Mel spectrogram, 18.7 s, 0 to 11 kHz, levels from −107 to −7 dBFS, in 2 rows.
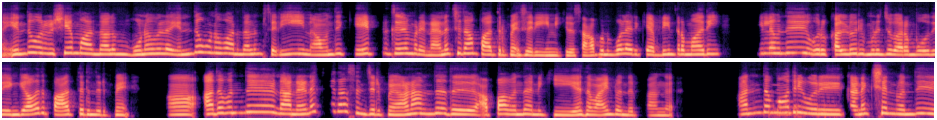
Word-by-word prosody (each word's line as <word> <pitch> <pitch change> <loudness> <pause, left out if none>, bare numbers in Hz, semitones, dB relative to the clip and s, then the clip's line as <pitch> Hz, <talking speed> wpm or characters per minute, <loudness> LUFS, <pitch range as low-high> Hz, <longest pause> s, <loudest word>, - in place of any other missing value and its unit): எந்த 265 +5 +1
ஒரு 310 - -1
விஷயமா 310 +1 +1
இருந்தாலும், 255 0 +2 0.2
உணவுல 275 +1 +2
எந்த 255 +8 +1
உணவு 310 -2 -2
இருந்தாலும் 255 +1 -1
சரி, 235 +2 0 0.2
நான் 215 +4 0 0.2
கேட்டுருக்கவே 280 +2 -1
மாட்டேன். 230 -7 -2
நினைச்சுதான் 290 +5 0
பாத்துருப்பேன். 215 -3 0
சரி 190 -2 0
இன்னக்கி 185 -1 -2
இத 175 - -4
சாப்புட்ணும் 225 +5 0
போல 270 - +1
இருக்கு, 235 -1 -2
அப்பிடின்றமாரி. 245 +3 +1 0.5
இல்ல 305 - -2
வந்து 320 +2 -3 0.2
ஒரு 250 -1 +2
கல்லூரி 260 +2 +2
முடிஞ்சு 250 0 +2
வரும்போது 225 +1 0
எங்காவது 240 +7 +2
பாத்து 225 +2 +1
இருந்து 230 -1 +1
இருப்பேன். 210 +2 -3 0.4
ஆ - - -1 0.4
அத 270 - +1
வந்து 330 +4 -2 0.3
நான் 265 -2 +4
நினைக்கதான் 410 +6 -3
செஞ்சு 260 -4 0
இருப்பேன். 220 0 0
ஆனா 275 - +4 0.3
அது 255 0 +2 0.3
அப்பா 260 +5 +3
வந்து 245 +2 +2
அன்னக்கி 215 -2 -3 0.2
அத 225 - 0
வாங்கிட்டு 235 +3 +1
வந்து 205 -2 -3
இருப்பாங்க. 190 0 -6 0.8
அந்த 325 +6 -2
மாதிரி 340 +2 0
ஒரு 265 -2 +2 0.3
கனெக்ஷன் 275 +4 +1
வந்து 255 +3 +1
250 Hz, 165 wpm, -23 LUFS, 225-280 Hz, 0.8 s, நான்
